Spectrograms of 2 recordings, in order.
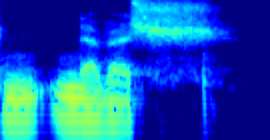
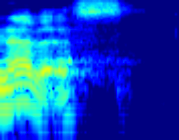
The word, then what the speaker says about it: Neves: Yeah, John, I mean, João Neves is really good, and he probably pronounces it like Nevesh.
